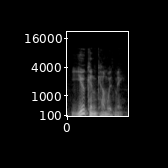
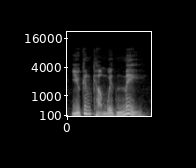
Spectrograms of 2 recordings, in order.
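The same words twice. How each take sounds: First: The stress is on "you". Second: The stress is on "me".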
